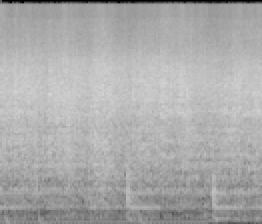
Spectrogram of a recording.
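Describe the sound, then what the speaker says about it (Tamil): Onion sautéing in a pan with ginger and dried red chilies for a ground chicken curry, a steady close sizzling hiss with a few soft spatula strokes scraping through it, no voices. "கொஞ்சம் வதக்குவேன் நல்லா."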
